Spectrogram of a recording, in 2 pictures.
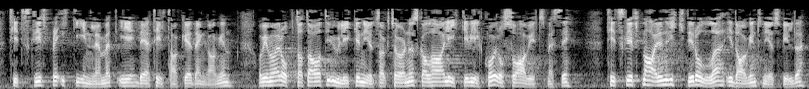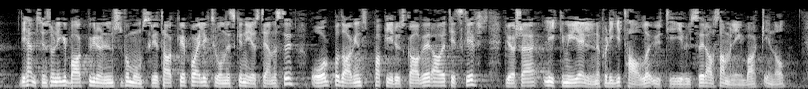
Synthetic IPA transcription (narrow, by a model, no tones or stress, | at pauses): t̪ʰɪd̪skɾɪft̪̚blɛʔɪkːəɪnlɛmːət̪ɪd̪ɛt̪ʰɪlt̪ʰɑːkəd̪ɛnɡɑ̰ŋːən | ɔʋɪmɔʋæːɾəɔpt̪ʰɑt̪ːɑɑʋɑt̪̚d̪ɪʉːliːkənyːheːt̪sɑkt̪ʰøːəɳəskɑlhɑːliːkəʋɪlkʰoːɾɔsːɔɑːʋjʏt̪smɛsːɪ | t̪ʰɪd̪skɾɪft̪ənəhɑɾɛnʋɪkt̪ɪɾɔlːəɪd̪ɑːɡənsnyːheːt̪sbɪld̪ə | d̪ɪhɛnsyːnsɔmlɪɡːəɾbɑːk̚bəɡɾʉnːəlsn̩fɔɾmʊmsfɾiːt̪ʰɑːkəpʰɔɛlɛk̚t̪ʰɾuːnɪskənyːheːt̪st̪ʰjeːnəst̪əɾ | ɔɡpʰɔd̪ɑːɡənspʰɑpʰiːɾʉːt̪ɡɑːʋəɾɑʋɛt̪ʰːɪːd̪skɾɪft̪jøːʂæɪliːkəmyːəjɛlːənəfɔɖɪɡɪt̪ʰɑːləʉːt̪ʰjiːʋəlsəɾɑʋsɑmːənlɪŋbɑ̰ːʈɪnːhɔ̰l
